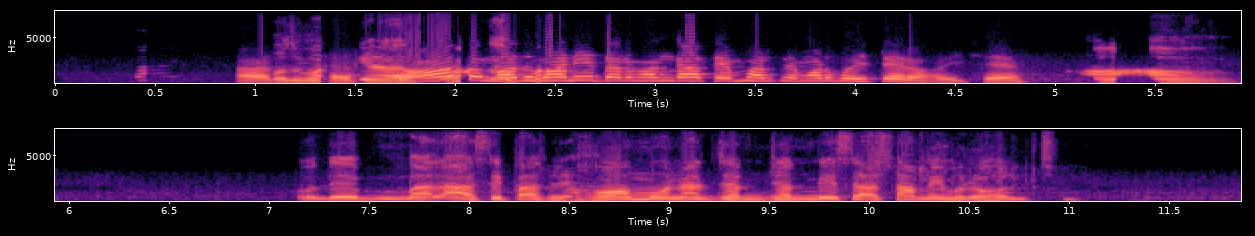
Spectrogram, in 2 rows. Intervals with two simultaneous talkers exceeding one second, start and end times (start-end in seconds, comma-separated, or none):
1.1-2.5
